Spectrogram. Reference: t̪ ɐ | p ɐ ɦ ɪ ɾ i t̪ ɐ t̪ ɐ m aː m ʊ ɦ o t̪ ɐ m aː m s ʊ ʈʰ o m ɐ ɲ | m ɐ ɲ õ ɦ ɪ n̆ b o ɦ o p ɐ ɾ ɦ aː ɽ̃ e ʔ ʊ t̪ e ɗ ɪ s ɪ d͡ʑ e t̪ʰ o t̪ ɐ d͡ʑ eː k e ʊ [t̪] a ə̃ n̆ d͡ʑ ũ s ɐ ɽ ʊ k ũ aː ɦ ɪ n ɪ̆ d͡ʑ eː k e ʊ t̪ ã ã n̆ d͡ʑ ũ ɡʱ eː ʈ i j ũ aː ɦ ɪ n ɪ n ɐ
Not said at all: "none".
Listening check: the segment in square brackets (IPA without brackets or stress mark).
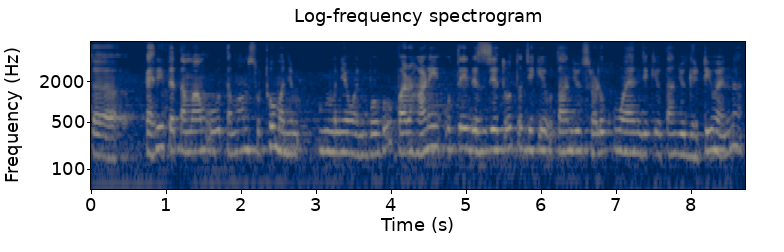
t̪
